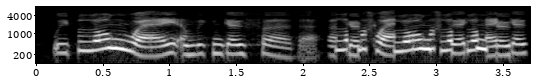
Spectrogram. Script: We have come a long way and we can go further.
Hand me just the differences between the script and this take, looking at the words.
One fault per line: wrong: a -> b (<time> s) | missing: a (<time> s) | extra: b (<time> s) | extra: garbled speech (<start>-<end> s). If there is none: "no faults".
missing: come (0.3 s)
extra: garbled speech (2.2-3.7 s)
